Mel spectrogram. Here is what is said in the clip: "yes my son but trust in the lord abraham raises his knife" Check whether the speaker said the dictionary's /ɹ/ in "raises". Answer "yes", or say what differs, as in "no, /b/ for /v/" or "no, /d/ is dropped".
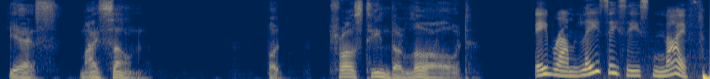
no, /l/ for /ɹ/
